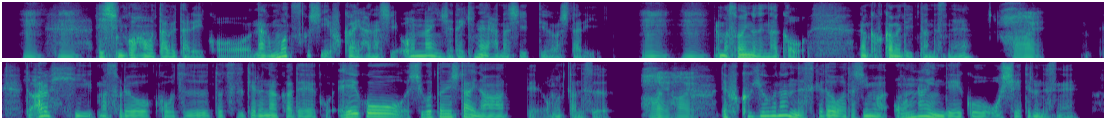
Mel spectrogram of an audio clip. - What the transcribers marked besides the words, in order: none
- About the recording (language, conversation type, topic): Japanese, podcast, 好きなことを仕事にするコツはありますか？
